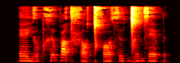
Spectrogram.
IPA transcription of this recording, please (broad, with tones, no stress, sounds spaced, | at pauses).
ɛ˧ j ɤ˧ p x ə˦ p ø˦ tˤ x ɔ˨ ǀʰ ɔ˧ s ɯ˦ ɡ͡ǀ ə˦ d͡z ɛ˦˨ p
